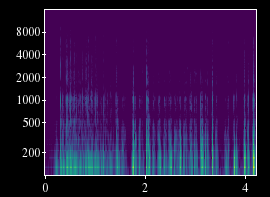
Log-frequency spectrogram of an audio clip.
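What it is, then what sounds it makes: Melamine foam sponge with scouring pad. Metal needles scratch a white melamine foam sponge with a grey scouring top. At first there is a dense, rough scratching, then a rapid series of short, low scraping strokes. The sound is muffled and mostly low, with only a little bright fizz on the sharper strokes.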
